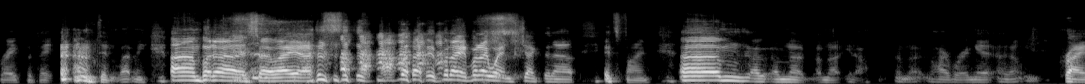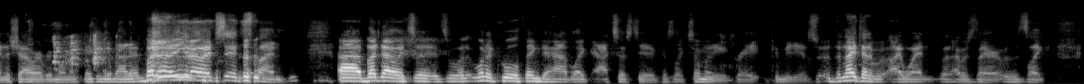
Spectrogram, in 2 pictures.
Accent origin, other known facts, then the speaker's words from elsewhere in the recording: Bridgeport, Connecticut, United States; I was born in Connecticut, in Bridgeport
